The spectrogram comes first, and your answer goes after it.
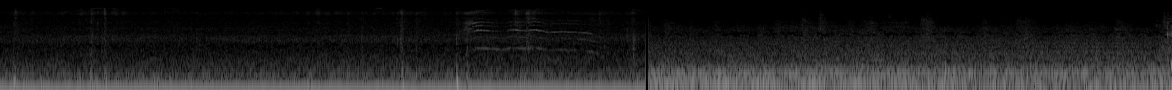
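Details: Grey Korat kitten, a blue-grey short-haired domestic cat breed, meowing indoors: a quick run of four or five short, high, bending meows midway, over a steady low hum that later shifts to a different drone.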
